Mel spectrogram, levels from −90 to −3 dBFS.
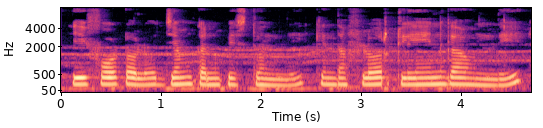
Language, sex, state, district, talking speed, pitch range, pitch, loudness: Telugu, female, Telangana, Mahabubabad, 115 wpm, 185-195 Hz, 190 Hz, -15 LUFS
